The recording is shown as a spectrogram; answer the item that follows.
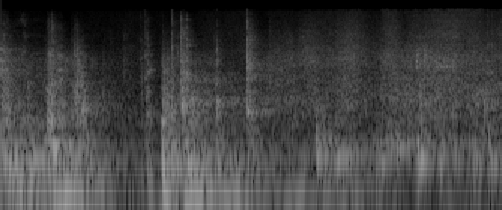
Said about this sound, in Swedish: Brandmännen lyckas baxa upp hissen på plats och dörren går äntligen att öppna igen.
